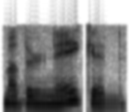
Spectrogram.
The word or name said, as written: mother-naked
